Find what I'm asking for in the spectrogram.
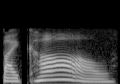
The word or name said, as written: Lake Baykal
